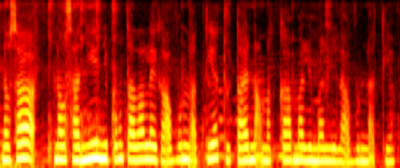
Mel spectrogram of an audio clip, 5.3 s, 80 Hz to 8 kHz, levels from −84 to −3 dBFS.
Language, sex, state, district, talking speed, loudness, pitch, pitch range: Wancho, female, Arunachal Pradesh, Longding, 215 wpm, -13 LUFS, 230 Hz, 220-245 Hz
